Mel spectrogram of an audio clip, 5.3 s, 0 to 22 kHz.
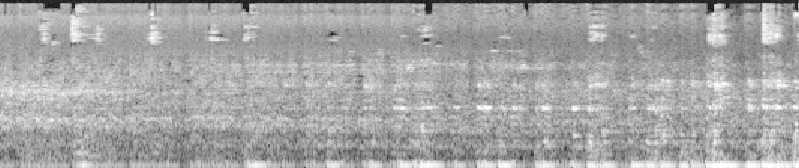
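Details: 1972 Chevrolet C10 shop truck V8 after removing a rubbing piece, warming toward 170°F coolant while setting timing: low rumbling idle with gentle swells, no knocks or misses; normal idle.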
